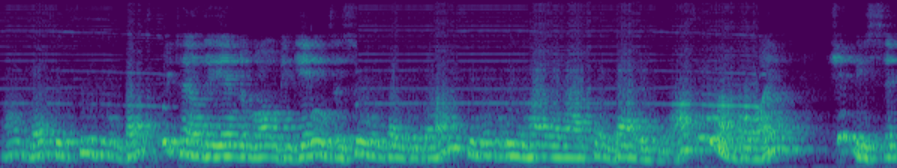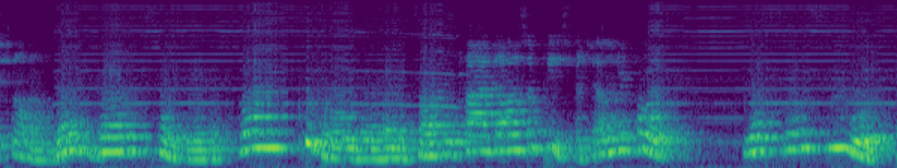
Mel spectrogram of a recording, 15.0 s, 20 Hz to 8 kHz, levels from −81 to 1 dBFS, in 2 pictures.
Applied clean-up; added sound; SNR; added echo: neural separator model SepFormer DNS4.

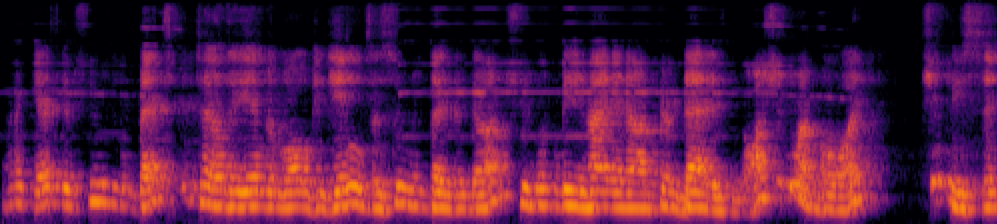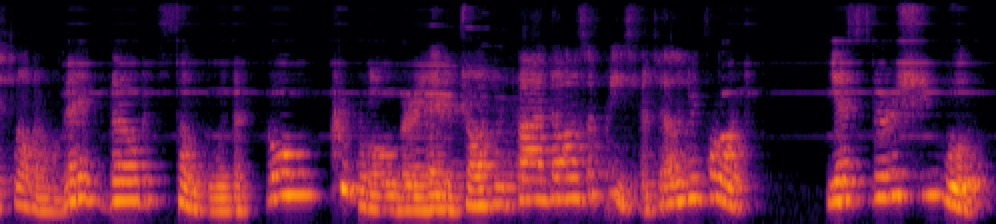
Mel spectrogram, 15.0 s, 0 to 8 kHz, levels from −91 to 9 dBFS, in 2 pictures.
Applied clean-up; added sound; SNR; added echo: neural mask model DeepFilterNet 3.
